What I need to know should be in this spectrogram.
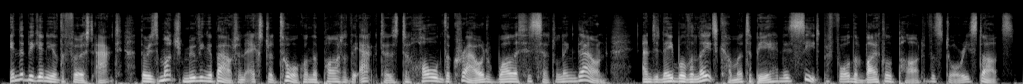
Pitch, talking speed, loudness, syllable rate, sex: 120 Hz, 280 wpm, -17 LUFS, 6.8 syllables/s, male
